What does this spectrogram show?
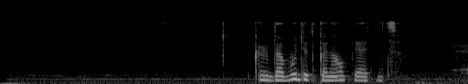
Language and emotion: Russian, neutral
